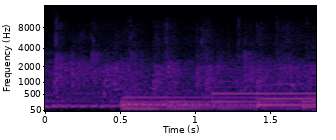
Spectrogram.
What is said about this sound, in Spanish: Vamos a dar un aplauso a tu abogado.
